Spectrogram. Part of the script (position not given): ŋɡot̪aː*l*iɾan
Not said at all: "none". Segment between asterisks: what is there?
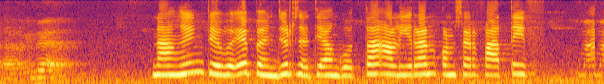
l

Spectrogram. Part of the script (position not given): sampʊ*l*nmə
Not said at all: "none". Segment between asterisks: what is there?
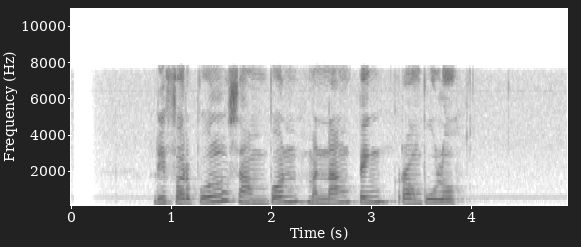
none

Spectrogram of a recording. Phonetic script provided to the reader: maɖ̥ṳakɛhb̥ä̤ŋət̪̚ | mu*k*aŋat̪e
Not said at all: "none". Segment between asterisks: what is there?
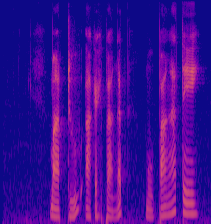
p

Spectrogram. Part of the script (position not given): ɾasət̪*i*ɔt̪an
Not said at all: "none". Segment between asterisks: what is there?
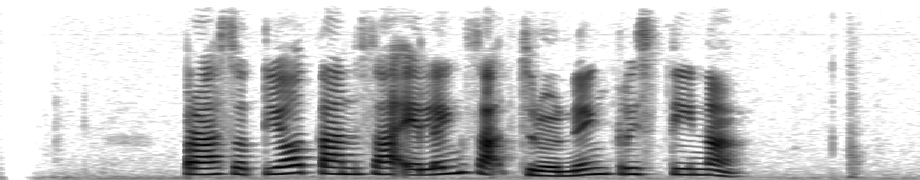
j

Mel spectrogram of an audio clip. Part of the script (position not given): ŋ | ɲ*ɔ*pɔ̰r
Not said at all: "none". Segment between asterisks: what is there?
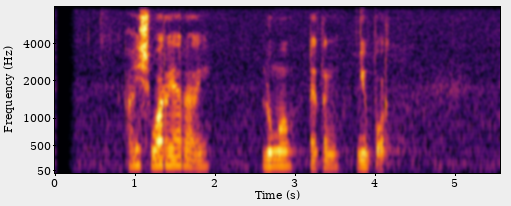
u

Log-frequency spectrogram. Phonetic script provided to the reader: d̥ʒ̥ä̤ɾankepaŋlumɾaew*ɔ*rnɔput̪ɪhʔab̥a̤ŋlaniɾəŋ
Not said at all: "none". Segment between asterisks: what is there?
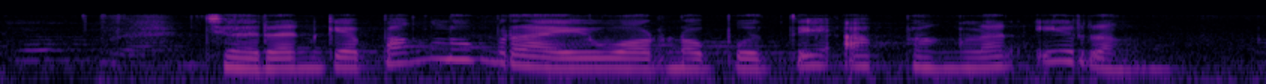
ɔ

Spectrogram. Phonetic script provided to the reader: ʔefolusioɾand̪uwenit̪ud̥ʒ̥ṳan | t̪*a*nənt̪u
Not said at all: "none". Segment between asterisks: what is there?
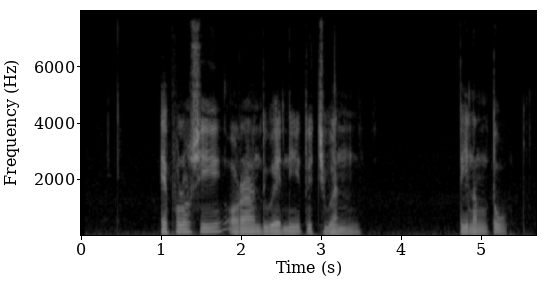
i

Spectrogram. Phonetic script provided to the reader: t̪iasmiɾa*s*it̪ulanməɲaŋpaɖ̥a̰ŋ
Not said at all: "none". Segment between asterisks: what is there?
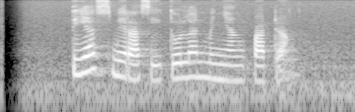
s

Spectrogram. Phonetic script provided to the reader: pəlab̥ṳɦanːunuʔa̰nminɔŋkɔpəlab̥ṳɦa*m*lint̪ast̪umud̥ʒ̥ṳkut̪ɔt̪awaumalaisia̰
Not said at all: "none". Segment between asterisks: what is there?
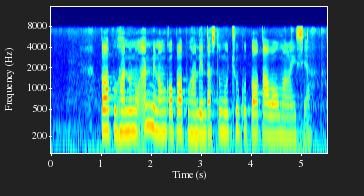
n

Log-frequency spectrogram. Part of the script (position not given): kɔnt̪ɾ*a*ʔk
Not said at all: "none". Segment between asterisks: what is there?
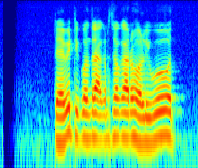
a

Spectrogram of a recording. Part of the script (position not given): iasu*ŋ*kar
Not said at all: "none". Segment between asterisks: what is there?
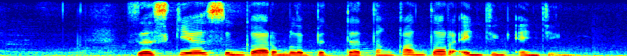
ŋ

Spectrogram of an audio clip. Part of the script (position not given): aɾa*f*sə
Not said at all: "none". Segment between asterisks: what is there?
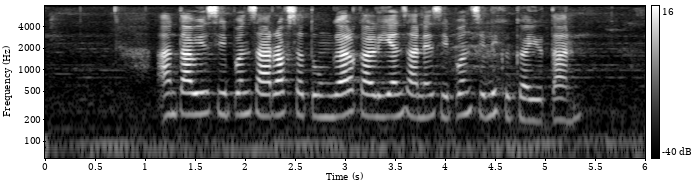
f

